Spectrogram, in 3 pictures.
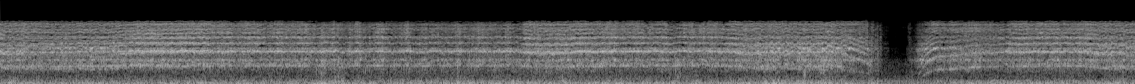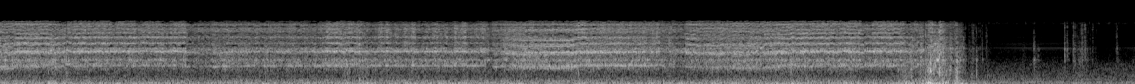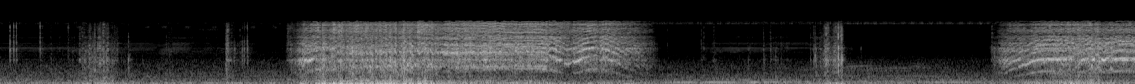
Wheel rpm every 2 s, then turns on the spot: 220, 230, 230, 220, 130, 220, 230, 230, 220, 220, 100, 0, 30, 190, 80, 0, 80.
20-22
